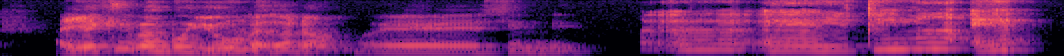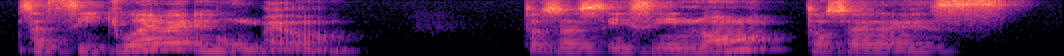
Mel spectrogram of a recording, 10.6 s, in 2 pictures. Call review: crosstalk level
none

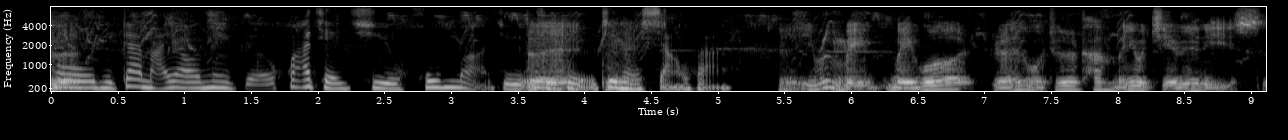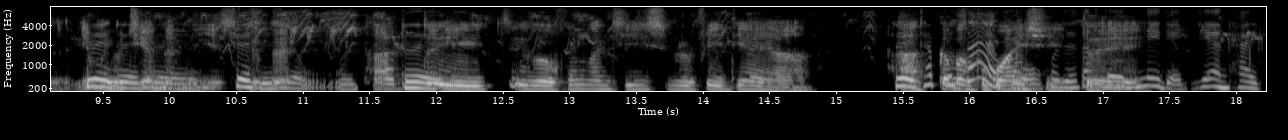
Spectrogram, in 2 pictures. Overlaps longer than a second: present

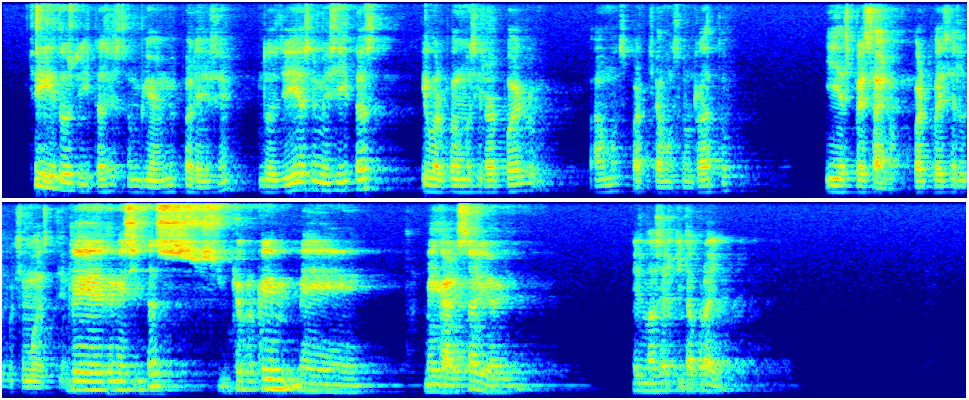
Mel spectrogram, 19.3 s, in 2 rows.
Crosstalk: none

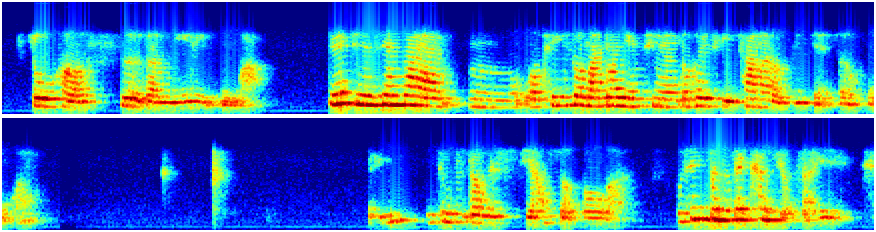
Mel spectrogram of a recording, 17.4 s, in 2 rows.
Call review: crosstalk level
none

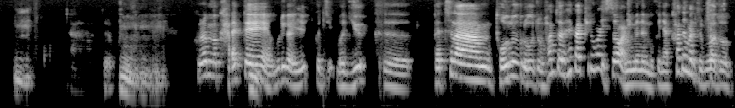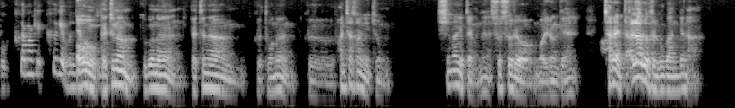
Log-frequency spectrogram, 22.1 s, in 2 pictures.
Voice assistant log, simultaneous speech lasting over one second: none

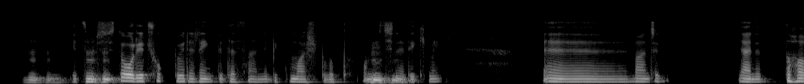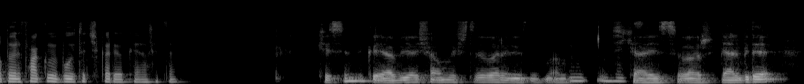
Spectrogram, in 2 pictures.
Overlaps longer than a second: none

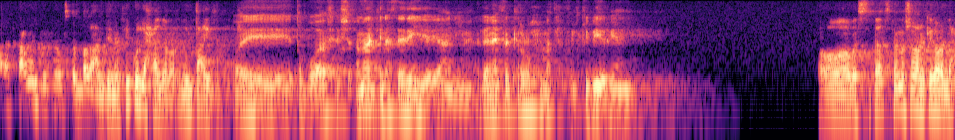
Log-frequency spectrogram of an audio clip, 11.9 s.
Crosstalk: none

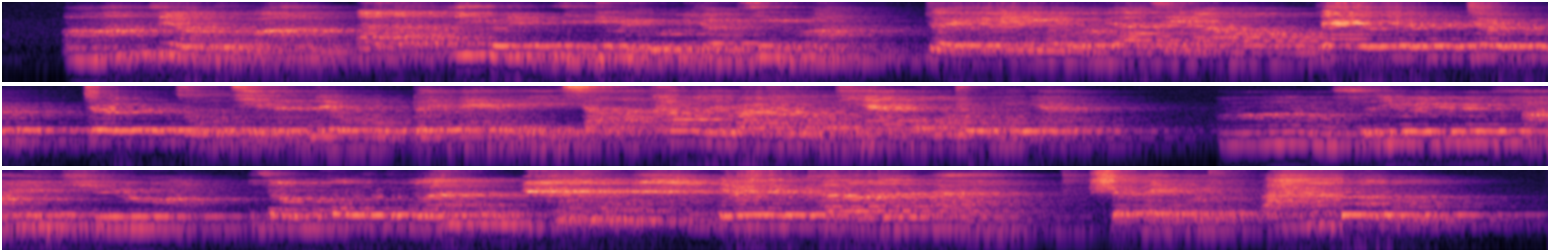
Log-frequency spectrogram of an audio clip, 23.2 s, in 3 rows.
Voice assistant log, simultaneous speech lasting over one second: none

